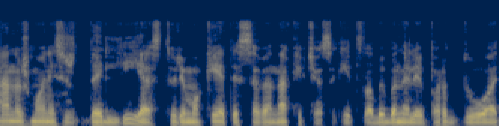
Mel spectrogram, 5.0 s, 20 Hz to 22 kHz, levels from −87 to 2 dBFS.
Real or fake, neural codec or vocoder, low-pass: real; none; 10.8 kHz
